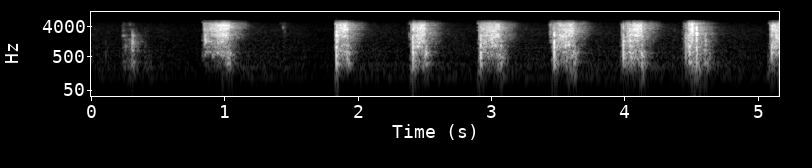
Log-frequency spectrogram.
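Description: A spring-assisted stiletto pocket knife snaps open and shut again and again, about eight to nine crisp, loud metallic clicks at a quick, fairly even pace, close up in a quiet room.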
